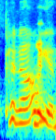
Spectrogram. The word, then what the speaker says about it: Pinaglia: we also have pinalia i hope i've said it correctly pretty close pannellia the g is silent thank you italian right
